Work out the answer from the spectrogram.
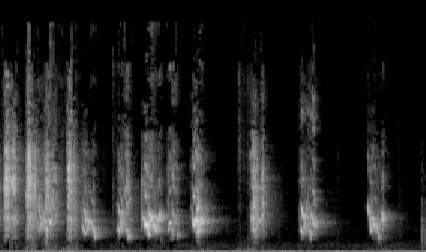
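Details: Pet budgies chirping inside a room, a fast volley of scratchy chirps at first, then spaced single squawky notes about every half second, with a constant low hum behind.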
